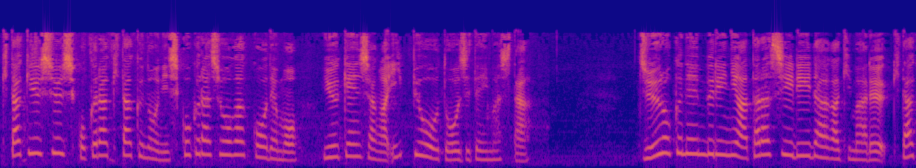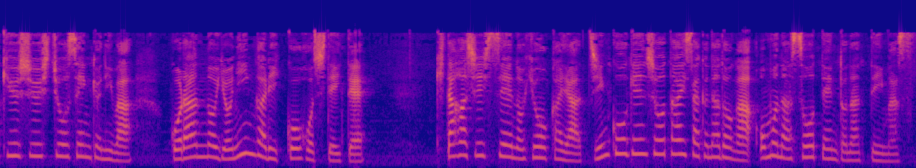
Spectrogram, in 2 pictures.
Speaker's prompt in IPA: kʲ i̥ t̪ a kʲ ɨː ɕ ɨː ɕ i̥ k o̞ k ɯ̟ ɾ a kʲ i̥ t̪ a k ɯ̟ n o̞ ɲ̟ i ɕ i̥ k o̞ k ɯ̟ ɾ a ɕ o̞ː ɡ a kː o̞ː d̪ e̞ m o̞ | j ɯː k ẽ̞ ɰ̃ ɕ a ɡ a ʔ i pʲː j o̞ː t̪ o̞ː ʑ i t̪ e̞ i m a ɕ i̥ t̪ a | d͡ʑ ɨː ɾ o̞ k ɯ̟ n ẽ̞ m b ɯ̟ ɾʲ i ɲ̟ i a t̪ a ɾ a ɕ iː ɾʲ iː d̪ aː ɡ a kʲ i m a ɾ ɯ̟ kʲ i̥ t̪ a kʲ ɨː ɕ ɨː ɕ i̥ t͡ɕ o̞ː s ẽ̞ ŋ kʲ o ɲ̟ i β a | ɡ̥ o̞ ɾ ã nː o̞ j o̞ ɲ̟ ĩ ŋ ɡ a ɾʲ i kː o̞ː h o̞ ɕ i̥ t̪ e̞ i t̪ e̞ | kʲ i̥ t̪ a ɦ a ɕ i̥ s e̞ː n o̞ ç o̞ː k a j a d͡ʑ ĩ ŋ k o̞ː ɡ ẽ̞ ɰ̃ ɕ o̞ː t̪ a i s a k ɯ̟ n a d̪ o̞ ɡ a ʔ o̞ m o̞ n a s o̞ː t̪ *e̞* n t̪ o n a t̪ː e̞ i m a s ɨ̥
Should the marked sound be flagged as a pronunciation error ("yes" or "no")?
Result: yes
